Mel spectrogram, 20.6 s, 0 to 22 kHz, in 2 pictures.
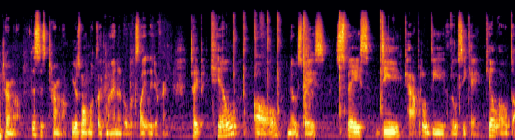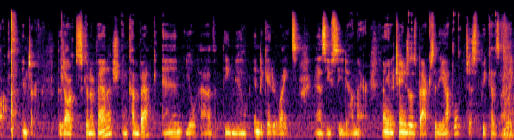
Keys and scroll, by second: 4.0-11.5 typing, 10.5 Return.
